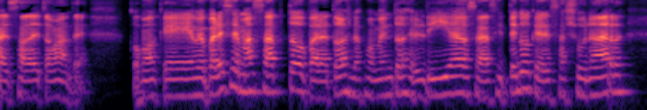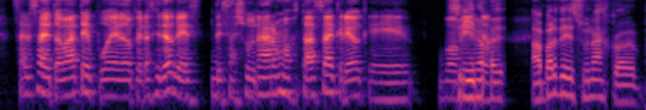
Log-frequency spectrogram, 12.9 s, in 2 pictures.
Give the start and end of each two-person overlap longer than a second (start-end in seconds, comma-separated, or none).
none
